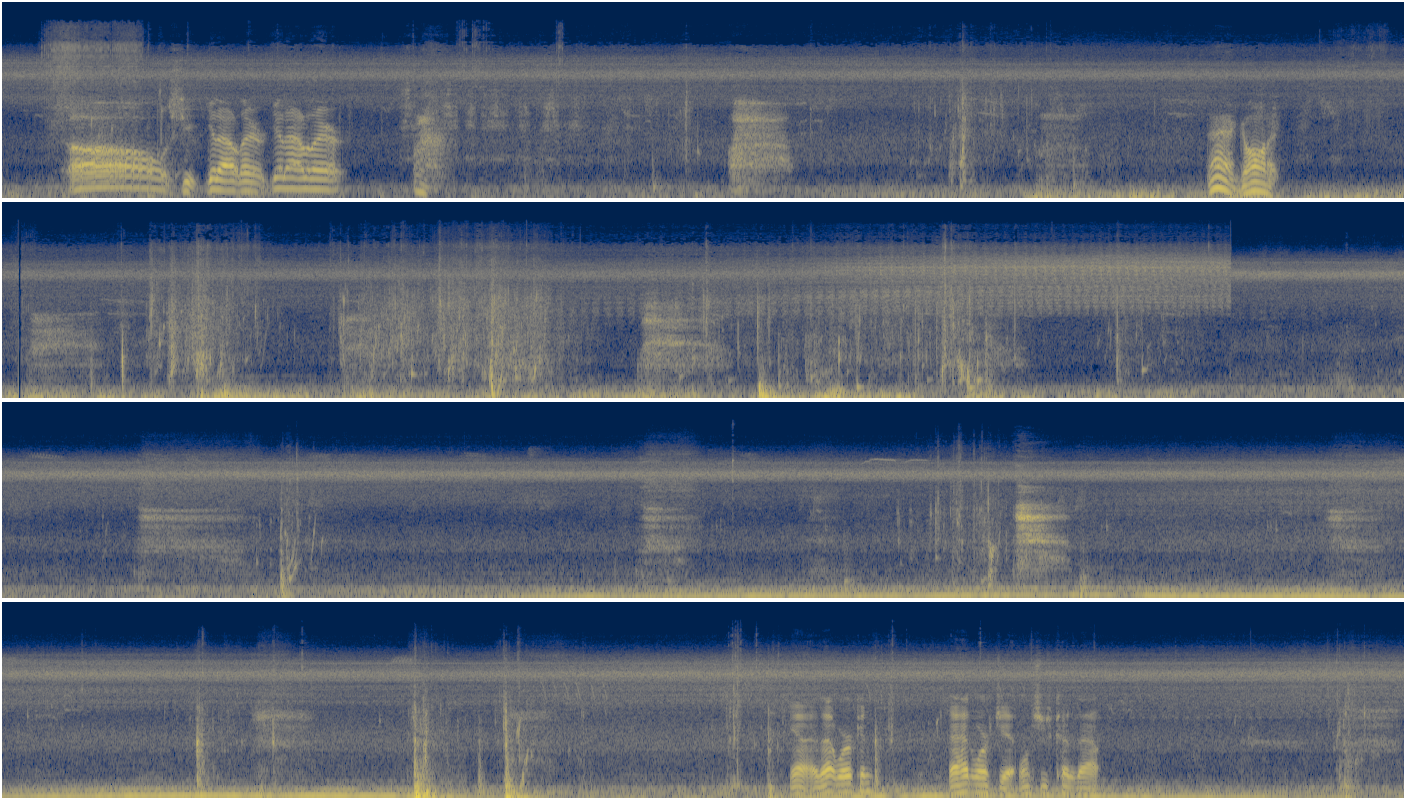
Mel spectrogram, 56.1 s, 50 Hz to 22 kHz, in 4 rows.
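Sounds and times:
water sloshing: 9.0 - 10.9, 15.5 - 19.9, 20.8 - 24.3, 37.0 - 38.2
knocks on kayak: 21.6 - 22.5, 46.1 - 47.4, 49.3 - 50.0
low motor hum: 32.8 - 56.0.

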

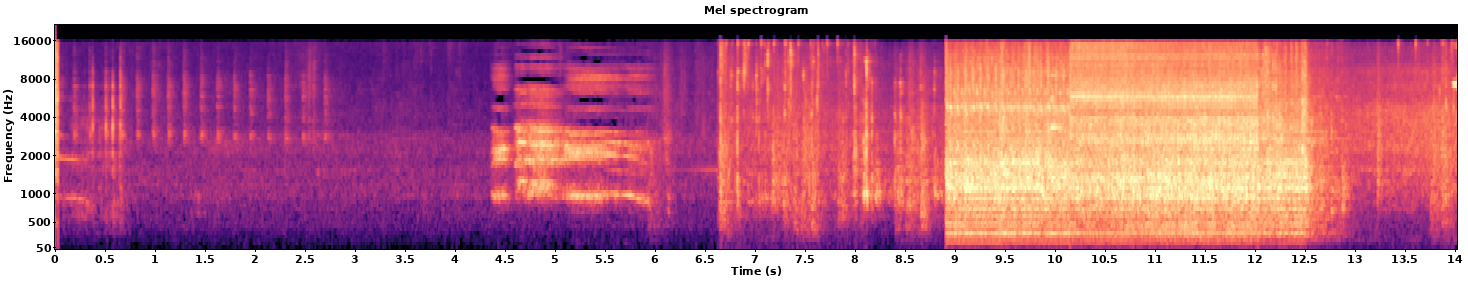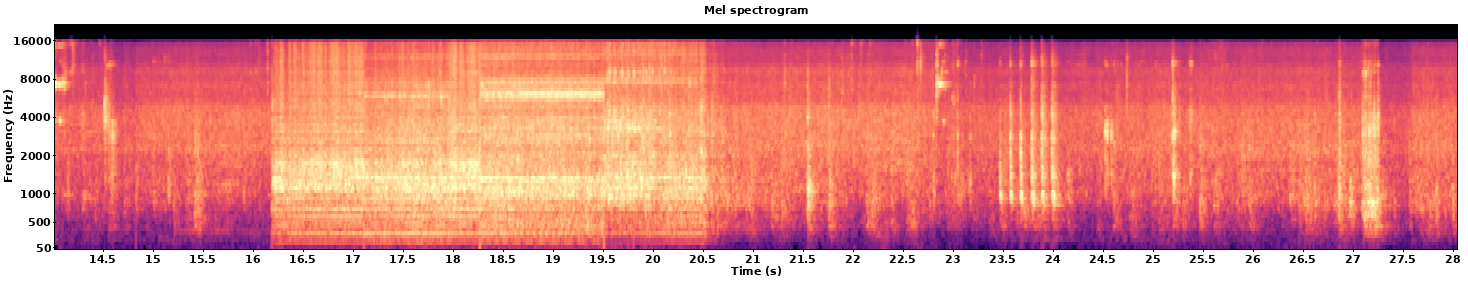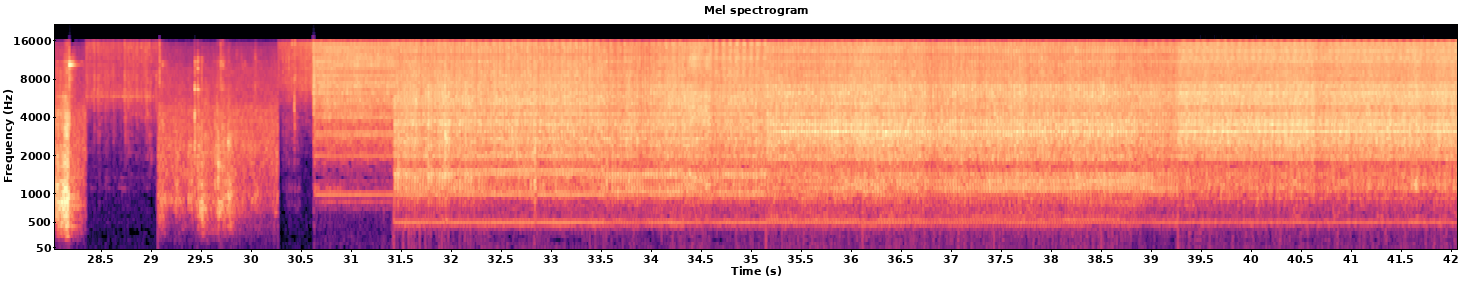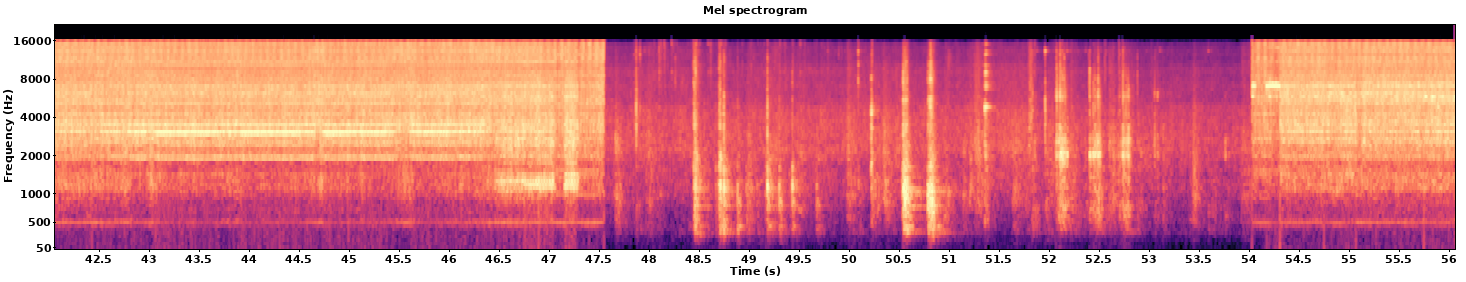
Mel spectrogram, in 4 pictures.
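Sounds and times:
steel parts clinking: 6.6 - 12.6, 13.3 - 14.8, 22.5 - 25.5, 50.1 - 54.2
drill press whining into steel: 8.9 - 12.8, 16.2 - 20.7, 41.7 - 47.6.

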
